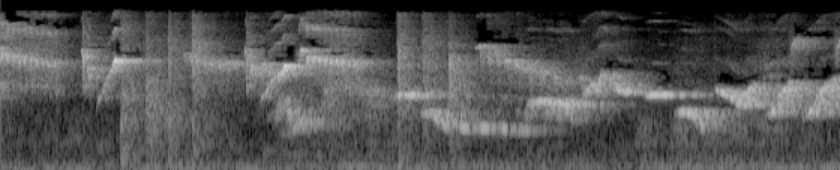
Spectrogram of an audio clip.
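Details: White-rumped shama of the Aceh type pouring out a continuous song of sharp clicks followed by long sliding whistles that step up and down in pitch.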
